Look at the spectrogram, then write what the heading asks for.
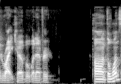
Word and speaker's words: Raikou: rycoon it's riko riko it's said ryko but everyone says raiku it's like that's like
